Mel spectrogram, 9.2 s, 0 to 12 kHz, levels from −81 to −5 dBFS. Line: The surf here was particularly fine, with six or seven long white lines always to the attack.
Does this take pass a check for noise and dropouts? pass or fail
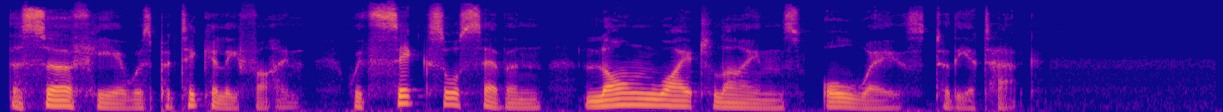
pass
